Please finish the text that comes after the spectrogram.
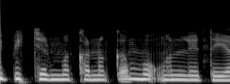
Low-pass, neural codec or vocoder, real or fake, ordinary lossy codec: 5.4 kHz; none; real; none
